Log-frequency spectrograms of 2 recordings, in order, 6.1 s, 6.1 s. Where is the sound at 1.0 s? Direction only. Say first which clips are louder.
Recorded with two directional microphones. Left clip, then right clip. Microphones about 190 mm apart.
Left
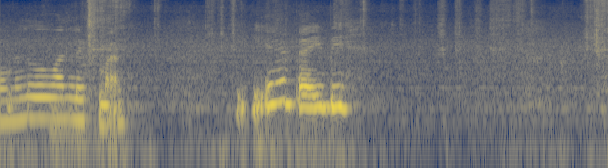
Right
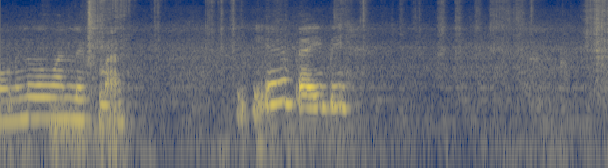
Left 7 dB; 20° left (ahead or behind).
